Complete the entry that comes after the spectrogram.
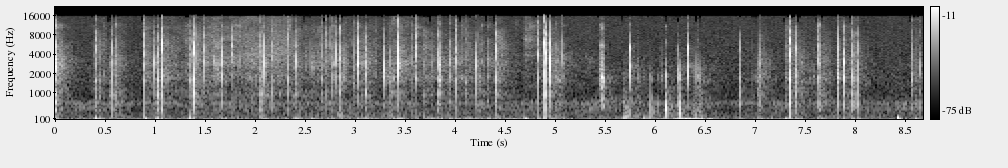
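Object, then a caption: Cardboard board game box lid. Long acrylic nails tap and scratch on the lid of a large, hollow, printed cardboard board game box. The result is a dense stream of sharp, dry clicks with crinkly, scratchy rustling in between, bright in tone and with almost no ring after each tap.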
